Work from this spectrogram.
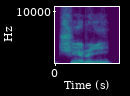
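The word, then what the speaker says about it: tìoraidh: the combination is pronounced AI DH very often appearing at the end of a word uh sounds like an e so cheeri okay bye-bye okay Chi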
